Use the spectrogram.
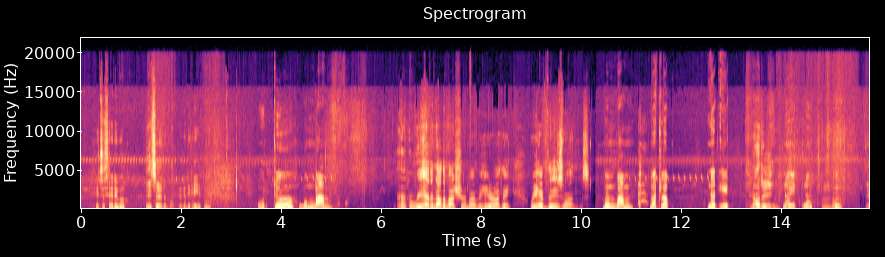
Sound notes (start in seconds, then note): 3.3 speaking in foreign language; 6.3 chuckles; 10.3 speaking in foreign language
